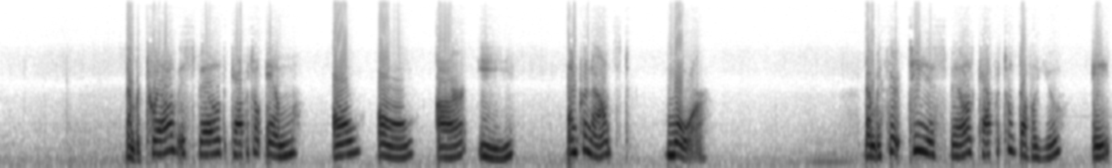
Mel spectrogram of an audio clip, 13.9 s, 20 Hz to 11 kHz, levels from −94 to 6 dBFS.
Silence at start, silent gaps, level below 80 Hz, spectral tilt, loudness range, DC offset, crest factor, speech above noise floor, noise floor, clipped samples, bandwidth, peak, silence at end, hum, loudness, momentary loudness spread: 1.55 s; none; -46 dBFS; -10.5 dB/octave; 3 LU; under 0.1%; 12 dB; 40 dB; -49 dBFS; 0.6%; 5 kHz; 0 dBFS; 0.05 s; none; -10 LUFS; 7 LU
